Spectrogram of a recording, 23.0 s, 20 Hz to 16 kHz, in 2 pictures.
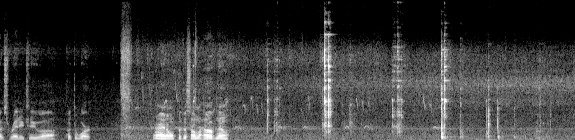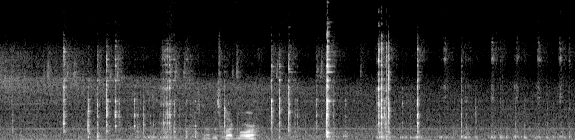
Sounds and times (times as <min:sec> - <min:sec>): Speech: 0:00.0 - 0:01.8, 0:03.0 - 0:04.6, 0:15.5 - 0:16.7.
